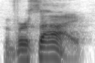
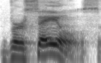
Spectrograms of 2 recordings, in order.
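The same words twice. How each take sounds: First: VERSAILLES as ver-SIGH; French-style pronunciation. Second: VERSAILLES as ver-SALES; local pronunciation. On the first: Co-host giving the proper French name, ver-SIGH. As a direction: say VERSAILLES with a silent ending, like sigh. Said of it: "should really be pronounced Versailles". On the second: Co-host naming the Kentucky town, ver-SALES. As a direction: say VERSAILLES with an English sales ending. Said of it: "which should really be pronounced Versailles". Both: Shown as a demonstration.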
